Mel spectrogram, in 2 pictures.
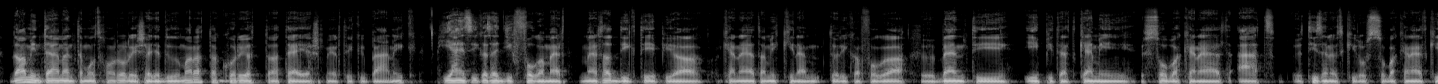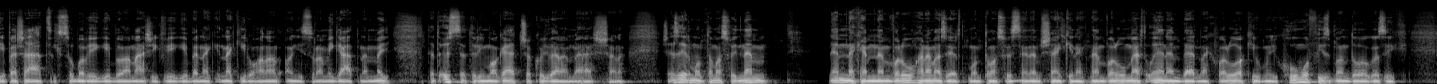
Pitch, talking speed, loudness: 85 Hz, 175 wpm, -22 LUFS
